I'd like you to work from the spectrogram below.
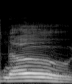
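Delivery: a firm, loud scriptural no; emphatic no. Shown as a demonstration. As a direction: plant the No like a verdict. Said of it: "read the text with the emphasis".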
